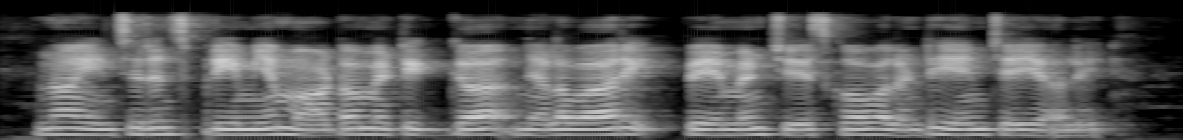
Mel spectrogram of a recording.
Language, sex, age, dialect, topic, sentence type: Telugu, male, 18-24, Utterandhra, banking, question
